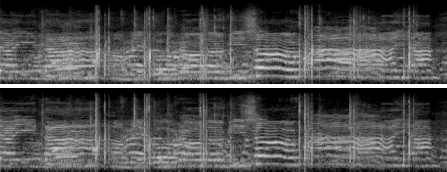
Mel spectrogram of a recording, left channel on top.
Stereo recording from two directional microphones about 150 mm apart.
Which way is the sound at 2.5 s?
Centre (ahead or behind).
